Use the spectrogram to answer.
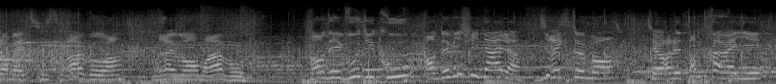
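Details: Adult woman speaking French; ordinary speech.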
